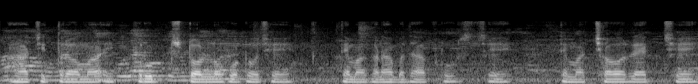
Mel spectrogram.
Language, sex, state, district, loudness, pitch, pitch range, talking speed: Gujarati, male, Gujarat, Gandhinagar, -19 LUFS, 120 Hz, 115-130 Hz, 145 wpm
